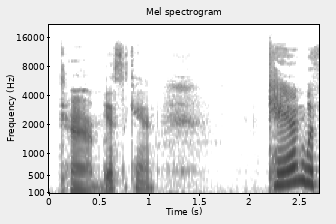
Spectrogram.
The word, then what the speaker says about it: Cannes: There's several letters in there then that are silent.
